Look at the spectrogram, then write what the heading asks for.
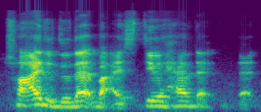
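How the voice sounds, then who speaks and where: A man's voice: fairly high pitch, a little fast, sharp tone. A man with a Malaysian accent, English not his first language, talking casually as a podcast guest with many restarts and fillers. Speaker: guest, tech staff member.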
